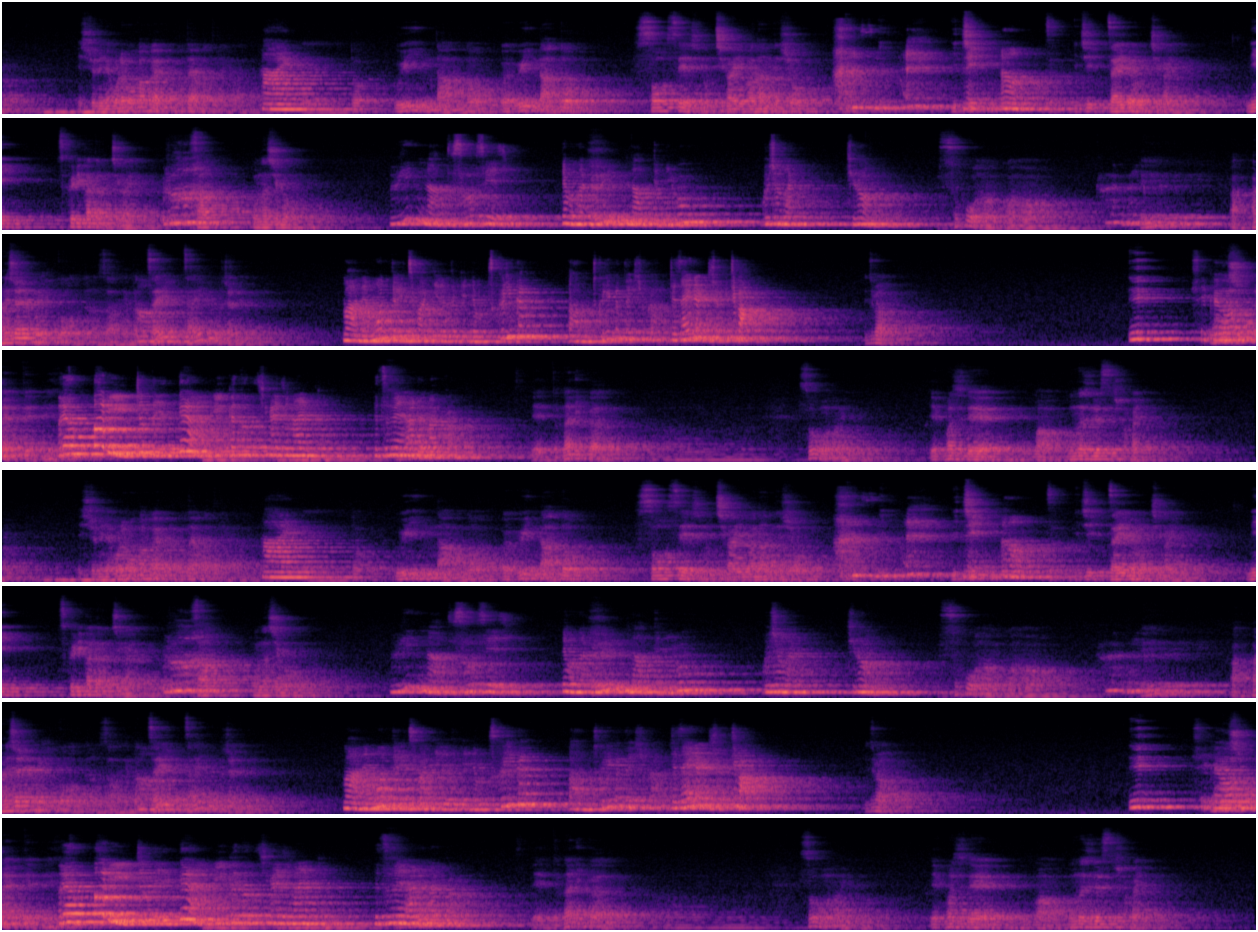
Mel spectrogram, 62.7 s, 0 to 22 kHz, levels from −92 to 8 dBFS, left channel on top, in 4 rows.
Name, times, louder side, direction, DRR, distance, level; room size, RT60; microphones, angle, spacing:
voice 1, 0.9-3.0 3.7-4.5 4.9-7.2 7.9-10.0 10.5-10.7 11.0-11.1 11.9-12.2 13.0-13.2 13.5-14.7 15.6-15.8 16.5-17.4 18.1-18.3 18.8-19.4 23.0-23.2 27.4-28.9 29.9-34.4 42.1-42.4 45.4-45.6 46.5-47.9 52.0-52.3 53.6-54.7 55.1-56.4 56.7-57.8 58.6-59.4 59.9-61.2, left 2 dB, 35° left, -5 dB, 0.6 m, -37 dB
voice 2, 3.2-3.6 10.4-11.7 12.0-12.1 12.5-12.8 17.7-18.2 20.5-22.1 22.7-24.4 25.2-25.7 26.2-26.7 29.4-30.3 33.0-33.3 35.6-37.9 38.4-40.7 46.2-46.8 47.7-51.2 51.7-52.7, equal, 50° left, -3 dB, 1.2 m, -28 dB
9.6 x 4.8 x 3.2 m, 2.7 s
head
